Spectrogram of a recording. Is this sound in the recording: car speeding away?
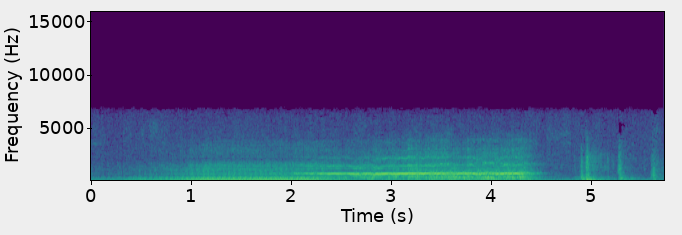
yes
